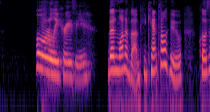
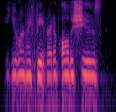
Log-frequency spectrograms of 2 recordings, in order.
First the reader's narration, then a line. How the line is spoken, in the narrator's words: he whispers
